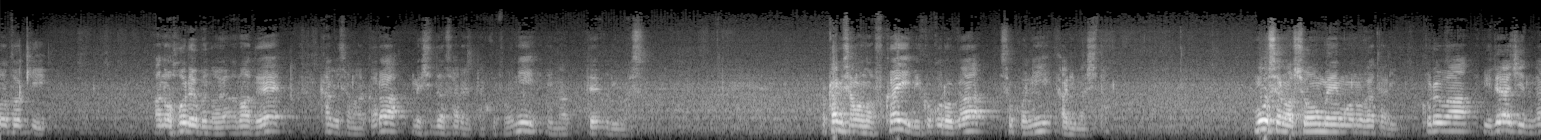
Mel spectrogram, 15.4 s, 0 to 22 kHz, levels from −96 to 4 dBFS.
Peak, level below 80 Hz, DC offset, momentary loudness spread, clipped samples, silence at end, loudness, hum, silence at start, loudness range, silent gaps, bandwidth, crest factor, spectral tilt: 0 dBFS; -58 dBFS; under 0.1%; 18 LU; under 0.1%; 0 s; -17 LUFS; none; 0 s; 11 LU; none; 15 kHz; 18 dB; -3 dB/octave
